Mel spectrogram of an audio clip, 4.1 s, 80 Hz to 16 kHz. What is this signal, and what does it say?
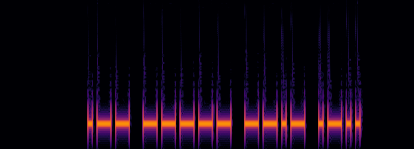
Morse code, heard as a keyed tone, about 23 wpm, 700 Hz. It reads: W0QL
